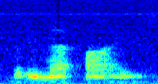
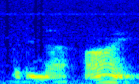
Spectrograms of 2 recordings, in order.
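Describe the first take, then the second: Both takes have the same delivery.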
